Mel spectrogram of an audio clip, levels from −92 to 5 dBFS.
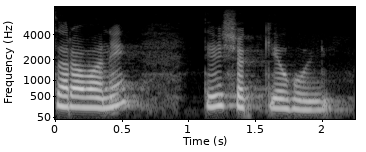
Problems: constant background noise, echo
